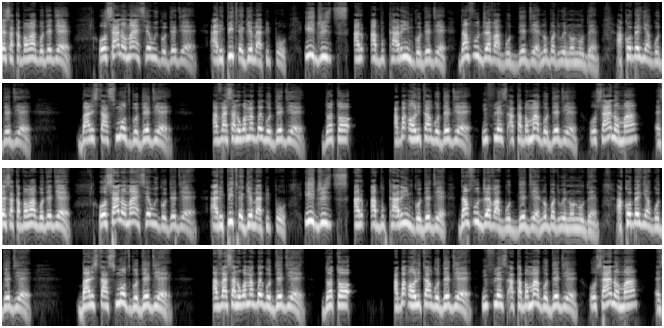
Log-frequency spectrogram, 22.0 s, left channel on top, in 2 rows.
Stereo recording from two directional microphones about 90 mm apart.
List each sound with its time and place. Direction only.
0.0 s speech: 40° right (ahead or behind)
9.4 s speech: 40° right (ahead or behind)
10.1 s speech: 50° right (ahead or behind)
21.4 s a sound: 35° right (ahead or behind)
